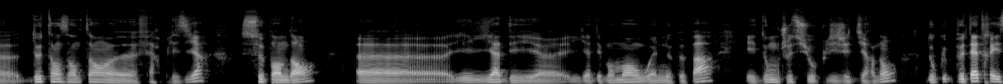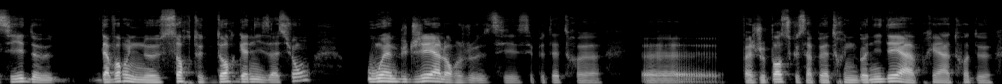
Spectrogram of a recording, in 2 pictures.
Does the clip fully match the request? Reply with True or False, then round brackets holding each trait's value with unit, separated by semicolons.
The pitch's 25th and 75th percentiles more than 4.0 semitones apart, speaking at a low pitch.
True (4.5 semitones; 105 Hz)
